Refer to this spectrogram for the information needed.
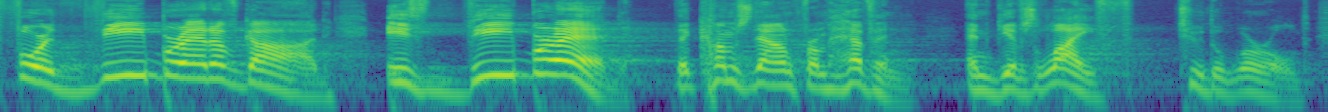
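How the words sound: The word 'the' is stressed.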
